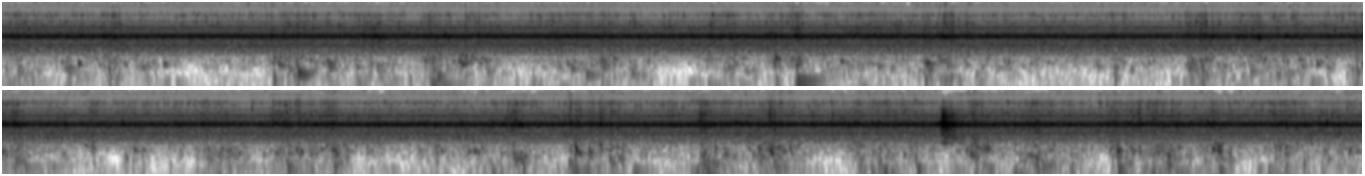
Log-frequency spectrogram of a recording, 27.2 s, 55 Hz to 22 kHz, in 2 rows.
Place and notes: Ústí nad Labem, Česká republika - Pod vodou Milady
Hydrofon ze břehu zatopeného hnědouhelného lomu Chabařovice, dnes jezero Milada
Ústí nad Labem-město, Czech Republic, August 2016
